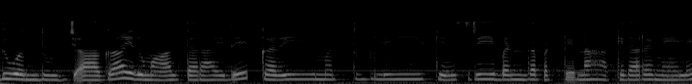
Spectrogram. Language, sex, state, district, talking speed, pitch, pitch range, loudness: Kannada, female, Karnataka, Dharwad, 130 wpm, 225 Hz, 215-235 Hz, -44 LUFS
